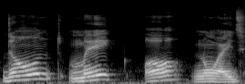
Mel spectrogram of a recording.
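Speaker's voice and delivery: slow, every word separate; slow drill. Shown as a demonstration. Teacher answering "what do we say" for learners, slow drill. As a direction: model it slowly for repeating.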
